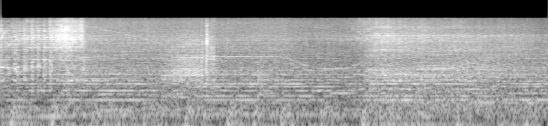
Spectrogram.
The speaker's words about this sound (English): He drove up the makeshift ramp we made to street level, and I didn't see him again until the early hours of the next morning.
